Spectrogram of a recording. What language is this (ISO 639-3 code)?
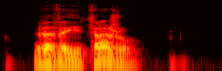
kab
